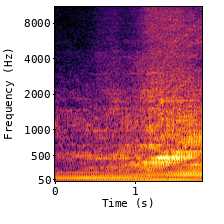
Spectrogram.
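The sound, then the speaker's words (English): A motorcycle engine idles with a low, steady rumble, then revs up louder and rougher partway through, with no voices. “I had, a gay old motorcycle.”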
